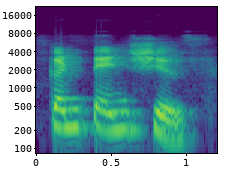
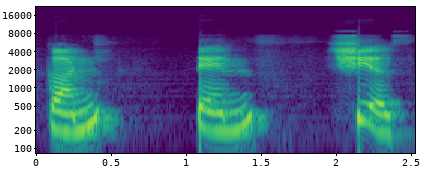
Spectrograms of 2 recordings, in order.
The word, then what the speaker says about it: contentious: So the first word is contentious. Pehla shabd hai contentious. Theek hai, iska jo pronunciation hai aap half of padhke dekh sakte hain. Contentious.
